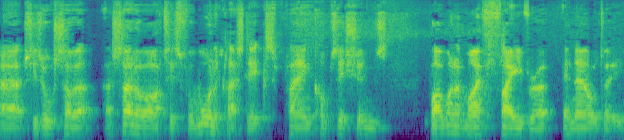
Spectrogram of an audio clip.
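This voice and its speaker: In a London accent, a man speaks at a moderate pace and medium pitch with ordinary pitch variation. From London, England. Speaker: podcast host and author. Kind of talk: casual chat. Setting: live video call. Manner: halting.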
